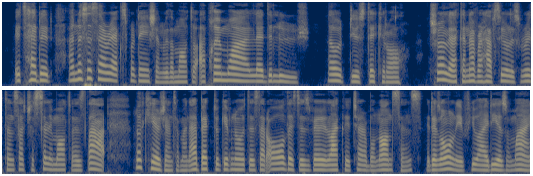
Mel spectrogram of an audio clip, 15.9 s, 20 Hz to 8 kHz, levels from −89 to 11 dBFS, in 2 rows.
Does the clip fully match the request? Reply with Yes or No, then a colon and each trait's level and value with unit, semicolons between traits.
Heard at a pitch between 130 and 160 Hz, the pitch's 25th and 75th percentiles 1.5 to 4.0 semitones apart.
No: medium, 185 Hz; average, 2.8 semitones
